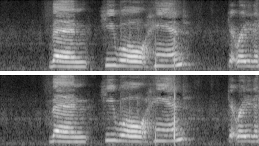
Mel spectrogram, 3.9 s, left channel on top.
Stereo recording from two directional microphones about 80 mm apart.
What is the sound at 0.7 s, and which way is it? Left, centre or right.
Speech, left.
